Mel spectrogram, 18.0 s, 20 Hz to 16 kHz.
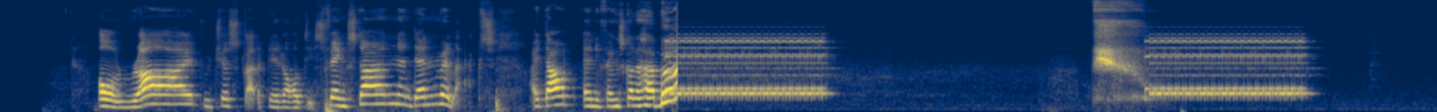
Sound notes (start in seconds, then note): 8.4 phone rings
